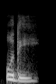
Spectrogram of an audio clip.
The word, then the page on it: UDI: Indian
